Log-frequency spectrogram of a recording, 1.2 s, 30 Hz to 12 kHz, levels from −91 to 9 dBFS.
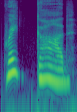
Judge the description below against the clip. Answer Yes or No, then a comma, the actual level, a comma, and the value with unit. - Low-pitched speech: No, medium, 185 Hz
